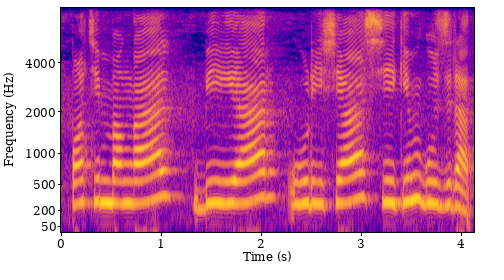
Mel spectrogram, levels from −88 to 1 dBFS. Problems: constant background noise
